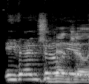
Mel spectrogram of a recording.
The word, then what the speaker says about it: Evangelion: I never know how to pronounce that. – Evangelion. – Very good, yes.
